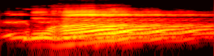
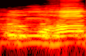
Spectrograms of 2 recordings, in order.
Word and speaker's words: কাহা: কেবল আপনি বলেছিলেন কুহা কিন্তু আসলে কুহা নয় এর আসল উচ্চারণ হলো কাহা।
